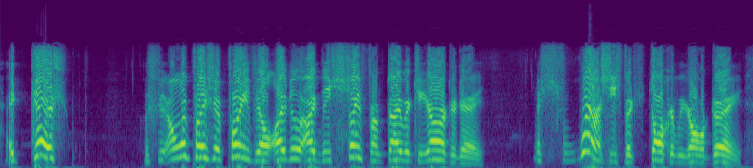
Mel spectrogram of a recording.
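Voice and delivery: high, loud tomboy filly; brash young filly. A narrator's reading. Scootaloo voice.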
